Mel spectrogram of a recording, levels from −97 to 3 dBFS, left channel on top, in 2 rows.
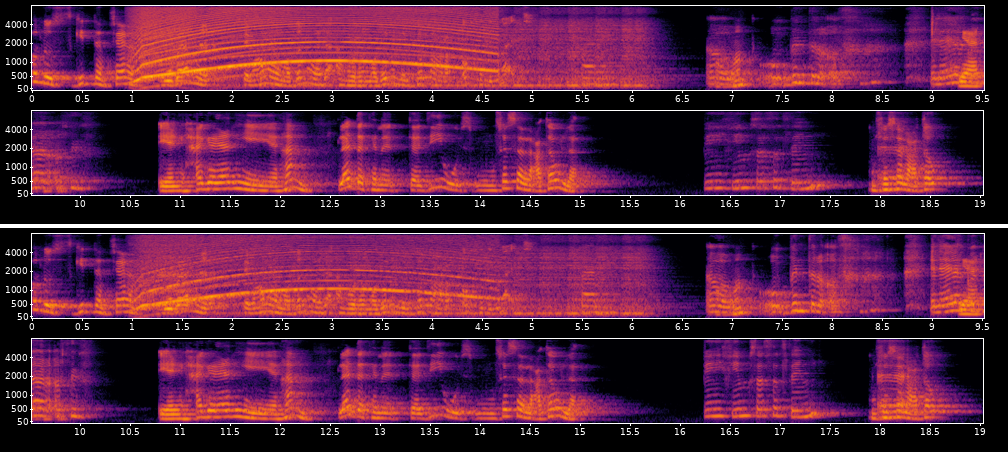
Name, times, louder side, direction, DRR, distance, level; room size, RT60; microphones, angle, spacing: voice 1, 0.0-1.9 2.1-5.0 6.8-7.1 9.3-9.5 10.8-12.3 12.6-15.0 17.9-18.6, left 1 dB, 15° left, 8 dB, 0.4 m, -25 dB
sound 1, 0.9-4.7, left 5 dB, 85° left, 0.6 m, -22 dB
voice 2, 1.2-1.6 5.5-5.8 6.7-10.1 12.0-12.1 16.2-17.4 18.0-18.3, right 3 dB, 80° right, 6 dB, 0.9 m, -30 dB
Snare drum, 1.8-6.3, equal, 30° left, 2.1 m, -35 dB
6.0 x 5.8 x 3.5 m, 0.78 s
head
